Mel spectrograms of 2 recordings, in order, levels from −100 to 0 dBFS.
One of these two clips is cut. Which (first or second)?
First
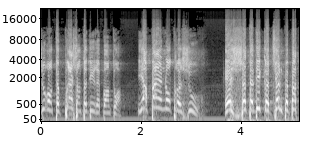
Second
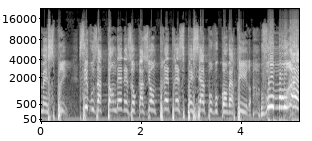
first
